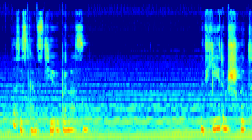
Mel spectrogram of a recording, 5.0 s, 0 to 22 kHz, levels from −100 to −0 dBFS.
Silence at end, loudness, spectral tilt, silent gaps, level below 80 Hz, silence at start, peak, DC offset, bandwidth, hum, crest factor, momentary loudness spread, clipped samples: 0 s; -35 LUFS; -3 dB/octave; none; -56 dBFS; 0 s; -18 dBFS; under 0.1%; 18.5 kHz; none; 20 dB; 21 LU; under 0.1%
